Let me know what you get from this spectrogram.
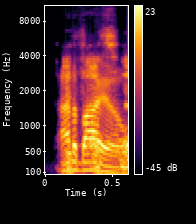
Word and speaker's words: Adebayo: how do you say it? Adebayo? What's the correct pronunciation? – I think you nailed it. – Adebayo. – That's how I say it.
